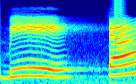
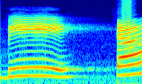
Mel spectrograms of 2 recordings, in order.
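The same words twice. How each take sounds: No difference in how they are said.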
